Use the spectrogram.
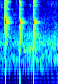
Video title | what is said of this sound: Best Charcoal for BBQ | a bright ringing sound as a sign of a good charcoal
